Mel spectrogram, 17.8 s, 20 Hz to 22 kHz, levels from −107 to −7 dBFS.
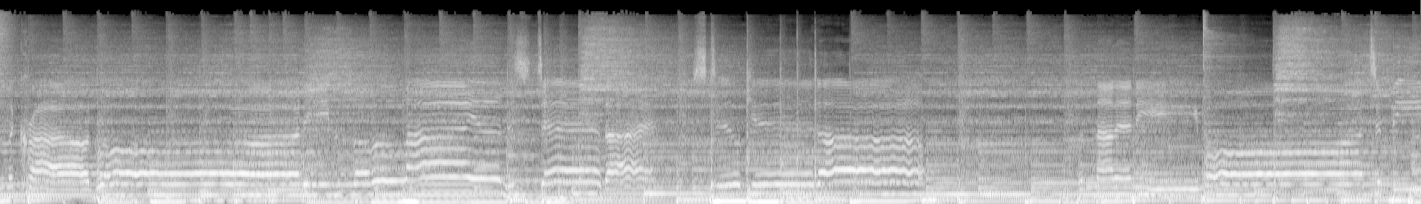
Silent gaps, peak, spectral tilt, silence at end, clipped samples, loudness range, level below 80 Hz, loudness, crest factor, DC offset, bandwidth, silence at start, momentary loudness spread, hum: none; 0 dBFS; -6 dB/octave; 0 s; under 0.1%; 3 LU; -20 dBFS; -12 LUFS; 10 dB; under 0.1%; 16.5 kHz; 0 s; 4 LU; none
